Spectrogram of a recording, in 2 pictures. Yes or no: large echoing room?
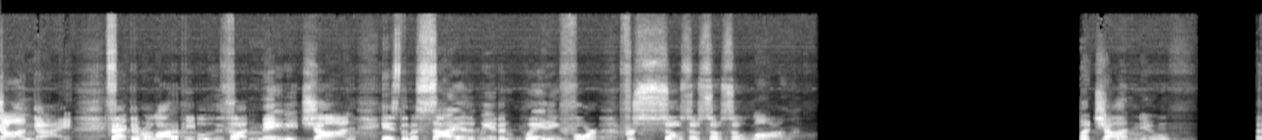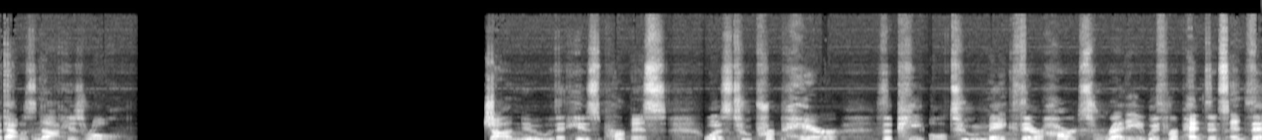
yes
